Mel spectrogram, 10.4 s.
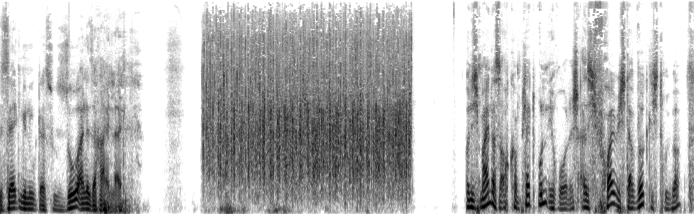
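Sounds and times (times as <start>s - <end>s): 
speech: 0.0s - 2.2s, 7.0s - 10.4s
played-in applause sound effect: 3.0s - 6.2s.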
